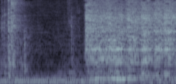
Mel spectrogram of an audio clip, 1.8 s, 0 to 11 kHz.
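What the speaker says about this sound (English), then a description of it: "So now I'm going to start the engine." A GMC Savanna van engine cranks briefly, then catches at about 0.8 seconds and settles into a loud, steady run close to the microphone. The van has a hesitation and low-power concern.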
